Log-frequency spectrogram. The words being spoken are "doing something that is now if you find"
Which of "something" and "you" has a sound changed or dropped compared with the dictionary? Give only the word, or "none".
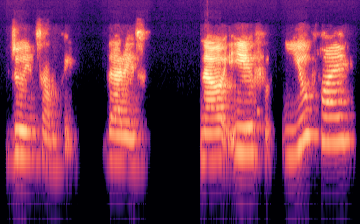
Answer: something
